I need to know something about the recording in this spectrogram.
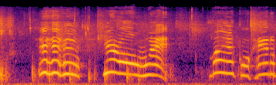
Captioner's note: laughing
